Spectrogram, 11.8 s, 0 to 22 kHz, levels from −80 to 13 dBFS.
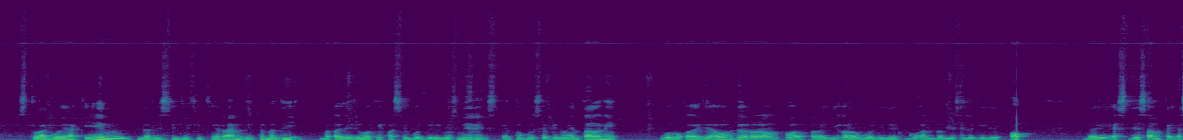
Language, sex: Indonesian, male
